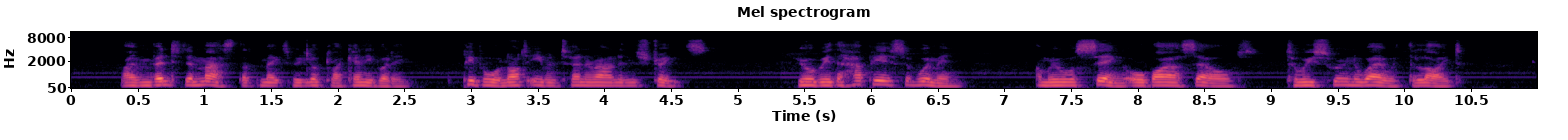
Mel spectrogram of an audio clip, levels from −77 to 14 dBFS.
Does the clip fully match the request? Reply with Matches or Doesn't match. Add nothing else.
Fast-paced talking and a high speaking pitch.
Doesn't match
